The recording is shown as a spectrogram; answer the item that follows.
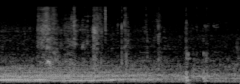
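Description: A motor or engine running with a steady hum that slowly grows quieter, with a few short, sharp ticks over it.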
